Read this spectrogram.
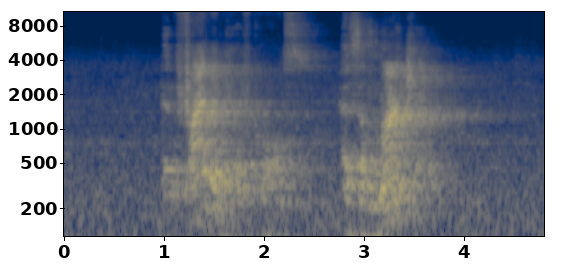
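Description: An elderly man speaks slowly and formally through a microphone in a large echoing hall.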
